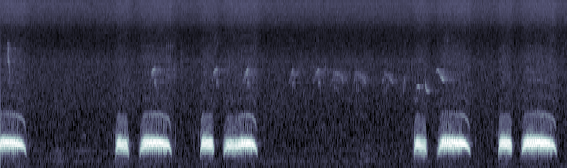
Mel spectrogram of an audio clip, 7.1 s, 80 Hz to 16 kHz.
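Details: Spotted dove cooing, a local decoy bird in 'pha gù' style, Tu Mơ Rông, 14 January 2019: short-long pairs of low hollow notes separated by a long pause, faint distant high twitters in the background.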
